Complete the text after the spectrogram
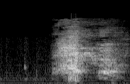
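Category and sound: human body sound, sneeze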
